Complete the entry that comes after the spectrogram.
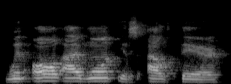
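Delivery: slow, spacing each short word; slowly spaced reading; slow monosyllables. Shown as a demonstration. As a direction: let each word land separately. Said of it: "Now look at this".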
